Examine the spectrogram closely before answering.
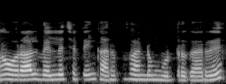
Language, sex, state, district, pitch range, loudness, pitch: Tamil, female, Tamil Nadu, Kanyakumari, 210-230 Hz, -17 LUFS, 220 Hz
